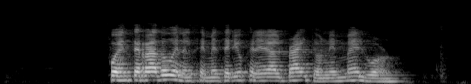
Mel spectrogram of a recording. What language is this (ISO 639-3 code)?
spa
